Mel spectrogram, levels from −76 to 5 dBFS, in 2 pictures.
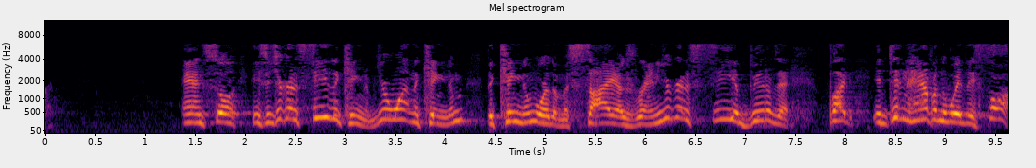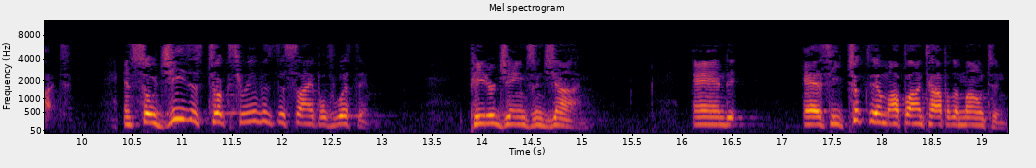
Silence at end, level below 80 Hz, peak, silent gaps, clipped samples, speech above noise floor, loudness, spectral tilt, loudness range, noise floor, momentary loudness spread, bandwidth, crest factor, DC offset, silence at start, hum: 0.05 s; -68 dBFS; -2 dBFS; none; under 0.1%; 42 dB; -21 LUFS; -5.5 dB/octave; 5 LU; -63 dBFS; 10 LU; 6.6 kHz; 20 dB; under 0.1%; 1.4 s; none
